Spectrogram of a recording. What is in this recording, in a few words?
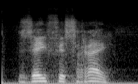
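"zeevisserij", Dutch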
